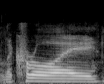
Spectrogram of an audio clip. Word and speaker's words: LaCroix: The Crawl is my favorite brand of sparkling water. That's how you actually pronounce that. You know, everyone argues. – What? – Is it LaCroix? – Okay, that's pretty good.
